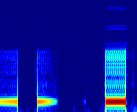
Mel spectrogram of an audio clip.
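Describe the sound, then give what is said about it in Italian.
A telephone line tone after the last caller's phone call to a call-in programme dropped: three steady mid-pitched beeps, the first two shorter and quieter, then a pause and a louder final beep. No voices are heard. “È caduta.”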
